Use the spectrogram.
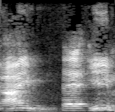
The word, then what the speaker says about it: Imu: Im, Aim, Imu, no japonês, se não me engano, ficou como Imu. Sim, Imu, a pronúncia, que fica meio que também até mais fácil pra gente, porque parecem duas sílabas.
